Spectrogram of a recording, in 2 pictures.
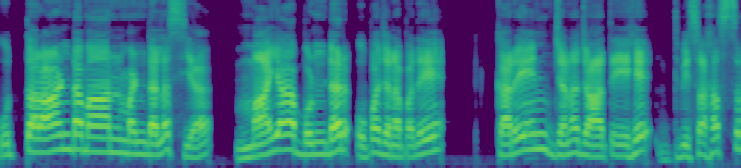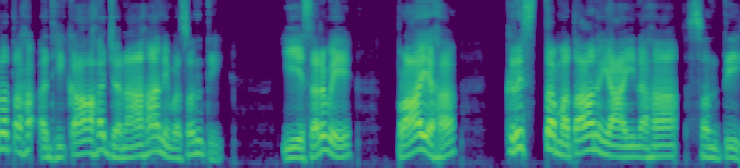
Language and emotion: Sanskrit, neutral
